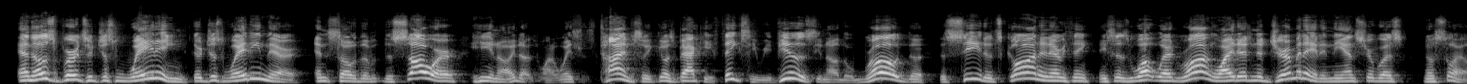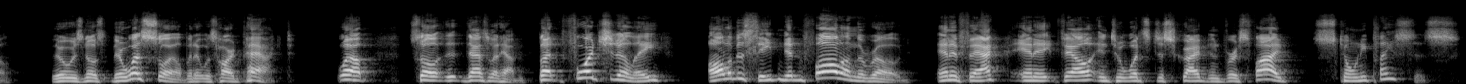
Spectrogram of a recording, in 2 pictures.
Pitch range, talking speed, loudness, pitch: 150-205 Hz, 210 wpm, -17 LUFS, 170 Hz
